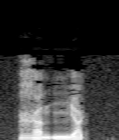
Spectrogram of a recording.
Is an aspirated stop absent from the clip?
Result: yes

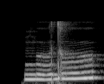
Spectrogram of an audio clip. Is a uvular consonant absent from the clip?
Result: yes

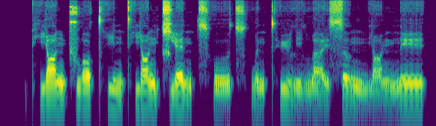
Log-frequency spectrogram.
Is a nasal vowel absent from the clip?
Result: yes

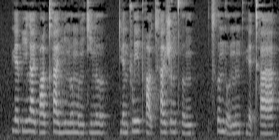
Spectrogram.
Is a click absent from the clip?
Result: yes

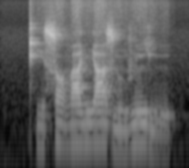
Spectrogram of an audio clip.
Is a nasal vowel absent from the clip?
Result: no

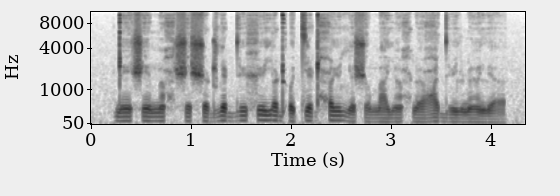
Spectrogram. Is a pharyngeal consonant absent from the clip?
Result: no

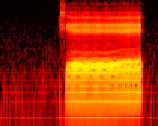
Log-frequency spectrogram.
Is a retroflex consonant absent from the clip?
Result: yes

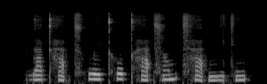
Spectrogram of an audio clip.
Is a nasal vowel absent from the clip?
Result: no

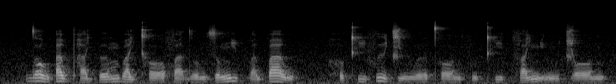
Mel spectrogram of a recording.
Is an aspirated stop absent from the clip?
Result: no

